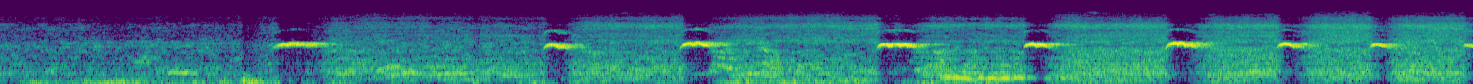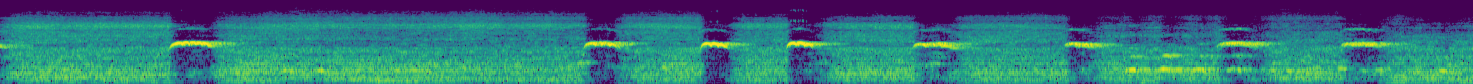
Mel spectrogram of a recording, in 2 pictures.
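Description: About twenty short, high whistle notes, each rising and falling, repeated every second or so, over a steady hiss of rushing river water and a high-pressure water jet spraying across it.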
